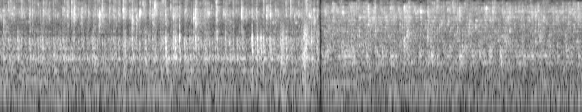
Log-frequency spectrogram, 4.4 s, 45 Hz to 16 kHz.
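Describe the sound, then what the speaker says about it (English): Coolant drains out of a cut radiator hose on a 2002 Pontiac Grand Am, making a steady, splashing gush of liquid that runs unbroken and fairly loud. "Just let that drain for a while."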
